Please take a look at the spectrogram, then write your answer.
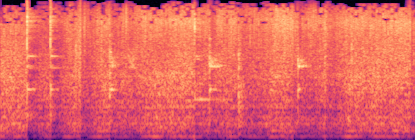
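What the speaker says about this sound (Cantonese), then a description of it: "先頭咧燒咗一陣鑊啦，咁咧就先爆咗啲蒜頭先" Garlic stir-fried in a preheated wok, a loud continuous sizzle with scraping and stirring clatter throughout, no talking.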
